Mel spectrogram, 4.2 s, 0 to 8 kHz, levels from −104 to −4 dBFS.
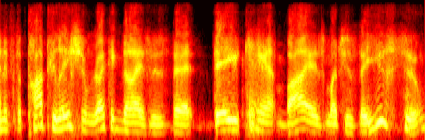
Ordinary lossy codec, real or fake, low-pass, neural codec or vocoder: Opus, 64 kbps; fake; 7.2 kHz; codec, 24 kHz, 3 kbps, HILCodec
